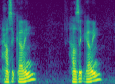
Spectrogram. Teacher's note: typically speaking upward inflection because it's a question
